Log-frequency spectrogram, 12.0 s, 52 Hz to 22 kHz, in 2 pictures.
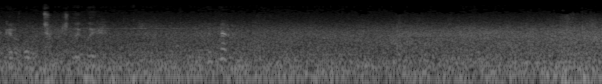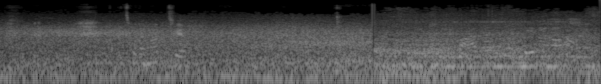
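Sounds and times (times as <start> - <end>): bus driving past: 0.0 - 12.0
city street traffic: 0.0 - 12.0.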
